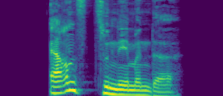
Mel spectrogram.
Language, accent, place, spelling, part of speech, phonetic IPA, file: German, Germany, Berlin, ernstzunehmende, adjective, [ˈɛʁnstt͡suˌneːməndə], De-ernstzunehmende.ogg
- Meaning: inflection of ernstzunehmend: 1. strong/mixed nominative/accusative feminine singular 2. strong nominative/accusative plural 3. weak nominative all-gender singular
